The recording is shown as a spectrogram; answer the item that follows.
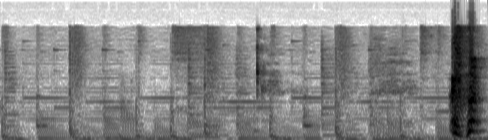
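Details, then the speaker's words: An adult commentator who says he is still full of cold and unwell gives two quick, loud cough bursts over steady background music: cough. "you'll have to excuse my voice and coughing folks i'm still full of cold still not well so um i'm doing the best i can"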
